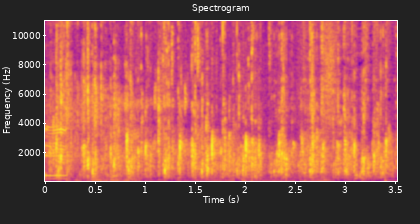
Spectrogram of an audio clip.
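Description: An audience breaks into a steady round of applause, dense overlapping claps filling the whole stretch at an even, moderately loud level, with some murmuring voices mixed underneath.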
